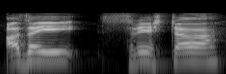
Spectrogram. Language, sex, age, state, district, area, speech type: Nepali, male, 60+, West Bengal, Jalpaiguri, urban, spontaneous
